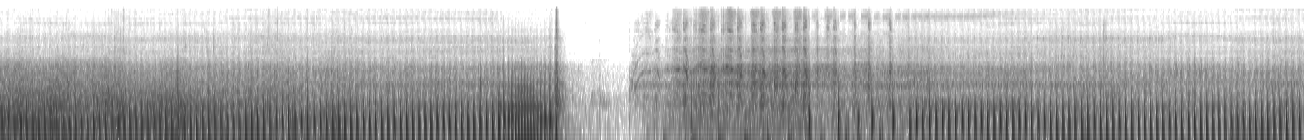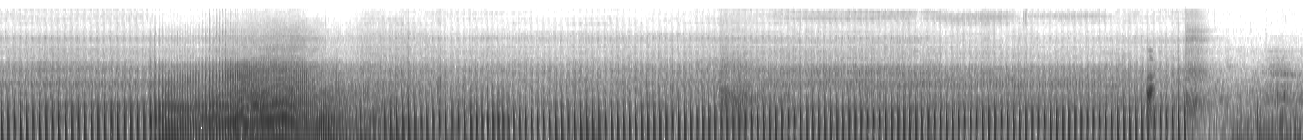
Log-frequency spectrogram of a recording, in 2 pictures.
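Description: Husqvarna dirt bike engine running, cutting out about six seconds in, then stuttering back to life over the next couple of seconds and running on steadily. About fifteen seconds in it revs up briefly.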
